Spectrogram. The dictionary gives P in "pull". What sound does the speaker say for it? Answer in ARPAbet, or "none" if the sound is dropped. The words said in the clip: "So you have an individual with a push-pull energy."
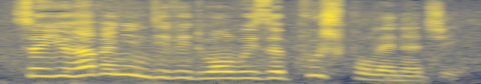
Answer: F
